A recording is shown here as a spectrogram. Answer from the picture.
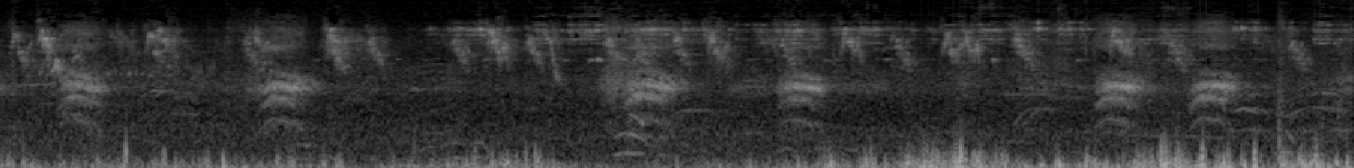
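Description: Birds calling over and over in short calls, one every half second to a second, with a low rustle and knocks of movement underneath.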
